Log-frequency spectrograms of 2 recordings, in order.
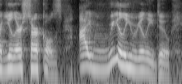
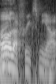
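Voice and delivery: muttering under breath, lower pitch; 3 semitones lower than usual. Retelling own reaction at the store: imitating muttering under breath. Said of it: "I said it under my breath".

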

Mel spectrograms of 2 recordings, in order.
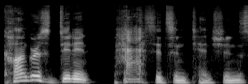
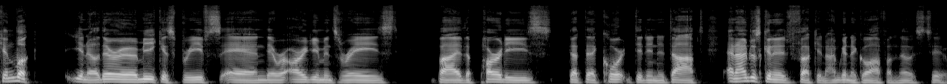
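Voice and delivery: ordinary talk, nothing marked

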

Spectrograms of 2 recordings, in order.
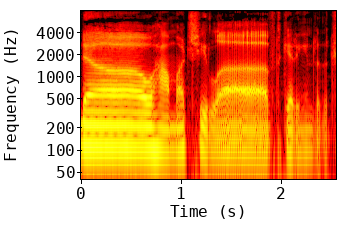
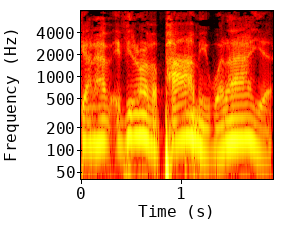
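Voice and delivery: terrible, clumsy put-on Australian accent; 3 semitones higher than usual. Imitating Australians in a story, terrible Australian accent. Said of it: "Sorry for that terrible Australian accent".

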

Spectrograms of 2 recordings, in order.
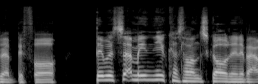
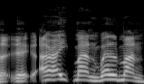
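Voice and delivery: put-on, mock Geordie accent; 8 semitones higher than usual. A speaker riffing on how often Geordies say man: put-on Geordie accent. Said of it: "a bit of a Geordie trope".

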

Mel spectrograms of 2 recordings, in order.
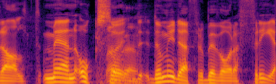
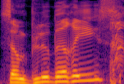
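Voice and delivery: polite put-on French accent, pitched up; 6 semitones higher than usual. Ordering at a restaurant in a made-up scene: French accent. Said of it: "I better say this in French tone".

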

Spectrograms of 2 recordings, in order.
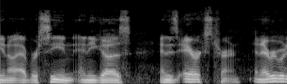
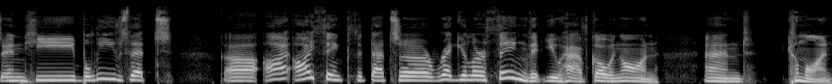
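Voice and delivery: put-on Canadian commentator voice, higher pitched; 10 semitones higher than usual. Imitating how a Canadian commentator speaks: Jordan Peterson impression. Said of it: "the Canadian guy that always speaks like this".

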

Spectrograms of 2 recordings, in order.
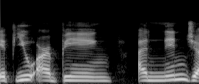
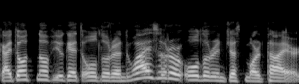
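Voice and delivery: put-on heavy Italian accent, laid on thick. Quoting an italian father on getting older: thick italian accent. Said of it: "he has a really thick accent".

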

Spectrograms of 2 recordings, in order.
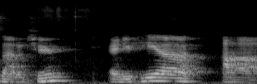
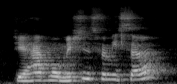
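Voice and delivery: put-on high-pitched little street urchin boy voice; 8 semitones higher, 4 dB louder than usual. Voicing the hired urchin boy calling out to a player: urchin boy voice. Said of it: "He comes running out saying".

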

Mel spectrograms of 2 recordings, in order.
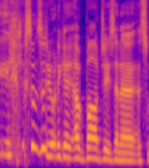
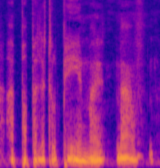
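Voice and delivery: soft, hushed, ASMR-style talking; 3 dB quieter than usual. Explaining ASMR, showing how people talk in it: ASMR-style talking. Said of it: "If you just talk like this".

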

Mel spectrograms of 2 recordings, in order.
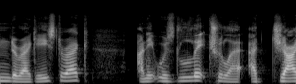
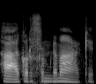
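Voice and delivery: bad put-on Irish accent drifting into Jamaican. Imitating a granddad answering where he got something: bad Irish accent impression.

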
